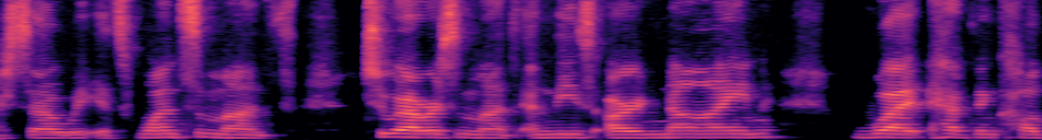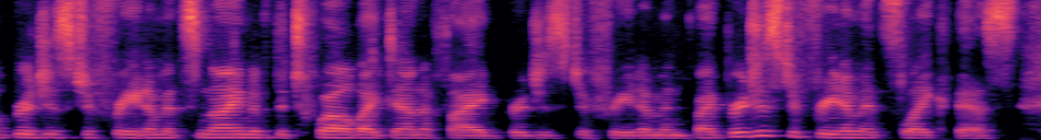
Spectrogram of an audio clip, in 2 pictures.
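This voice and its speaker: In a normal speaking voice, a woman talks at a moderate pace with a fairly low pitch and fairly even intonation. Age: 60s. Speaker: spiritual teacher and workshop founder. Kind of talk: interview.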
